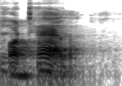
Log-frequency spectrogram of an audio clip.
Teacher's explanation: you have to give additional stress in the syllable tell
